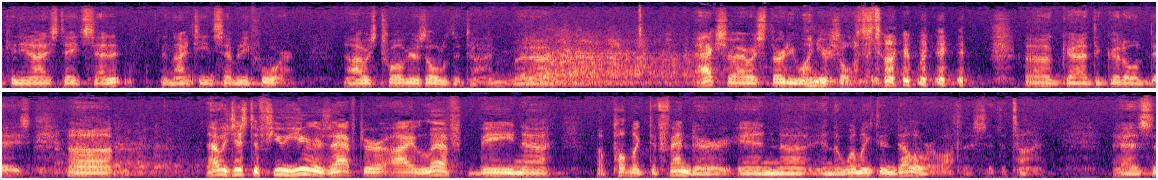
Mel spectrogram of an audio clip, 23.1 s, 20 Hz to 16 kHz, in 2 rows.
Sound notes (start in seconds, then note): 5.1 chuckling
